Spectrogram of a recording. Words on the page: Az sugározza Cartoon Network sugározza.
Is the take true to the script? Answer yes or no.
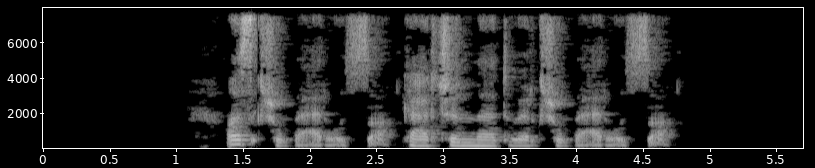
yes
